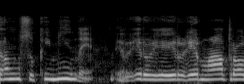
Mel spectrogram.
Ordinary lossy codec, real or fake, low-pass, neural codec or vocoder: AAC, 48 kbps; fake; 9.9 kHz; codec, 24 kHz, 1 kbps, SNAC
